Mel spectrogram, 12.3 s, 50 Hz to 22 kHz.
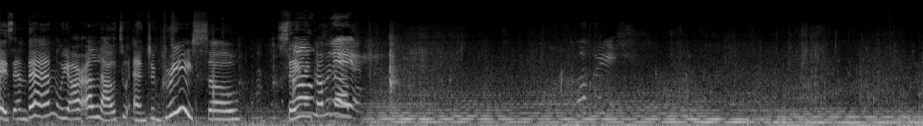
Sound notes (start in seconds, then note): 5.3 airplane engine roars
